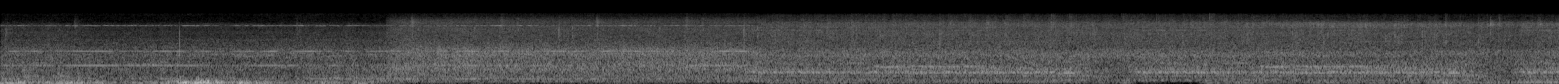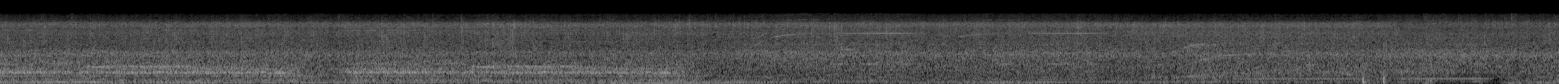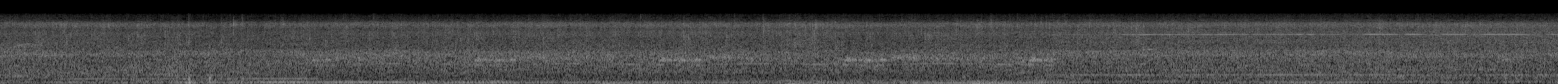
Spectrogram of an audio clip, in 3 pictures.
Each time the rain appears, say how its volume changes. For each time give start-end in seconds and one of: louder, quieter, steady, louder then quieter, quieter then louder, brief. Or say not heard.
0.0-46.7 steady.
